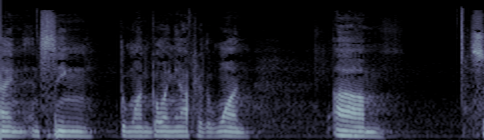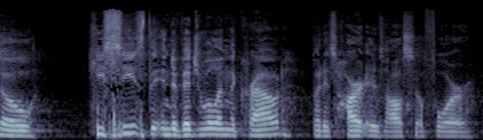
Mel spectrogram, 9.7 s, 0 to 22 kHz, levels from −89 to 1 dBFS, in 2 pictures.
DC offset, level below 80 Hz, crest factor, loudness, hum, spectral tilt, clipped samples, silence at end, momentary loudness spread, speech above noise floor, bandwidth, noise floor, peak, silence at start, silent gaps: under 0.1%; -74 dBFS; 22 dB; -31 LUFS; none; -4.5 dB/octave; under 0.1%; 0.1 s; 12 LU; 38 dB; 17.5 kHz; -69 dBFS; -10 dBFS; 0 s; none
